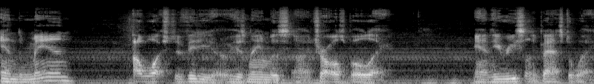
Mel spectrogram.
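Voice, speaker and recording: A man with an American accent mumbles at a moderate pace. Background noise is noticeable. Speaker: online marketer. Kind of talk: video monologue. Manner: mumbling; casual, repetitive fillers.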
